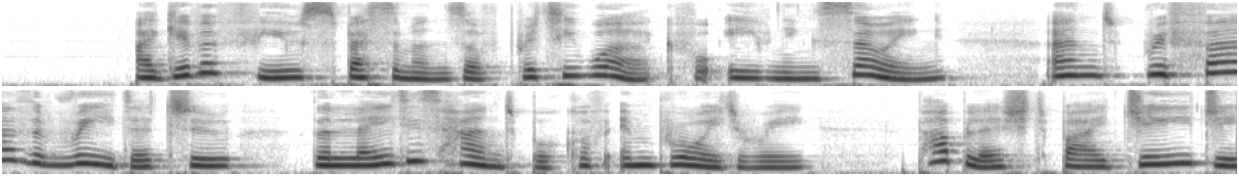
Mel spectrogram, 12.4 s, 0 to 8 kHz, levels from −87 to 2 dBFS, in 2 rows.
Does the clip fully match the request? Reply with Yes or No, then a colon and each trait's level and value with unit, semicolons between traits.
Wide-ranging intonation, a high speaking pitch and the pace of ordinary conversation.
No: wide, 6.0 semitones; high, 215 Hz; slow, 120 wpm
